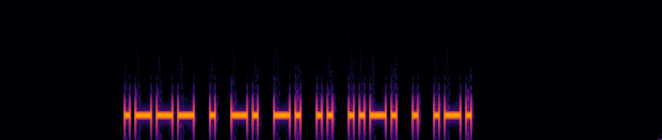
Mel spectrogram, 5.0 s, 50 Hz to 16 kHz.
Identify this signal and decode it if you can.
Morse code, heard as a keyed tone, about 29 wpm, 700 Hz. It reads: JENNIFER
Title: USA Common Names - 30wpm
